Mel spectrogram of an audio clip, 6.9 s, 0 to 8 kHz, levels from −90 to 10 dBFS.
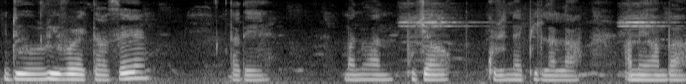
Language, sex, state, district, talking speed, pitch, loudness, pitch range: Nagamese, female, Nagaland, Dimapur, 105 wpm, 175 Hz, -18 LUFS, 170-195 Hz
